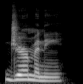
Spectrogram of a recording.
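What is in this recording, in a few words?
"germany", US English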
